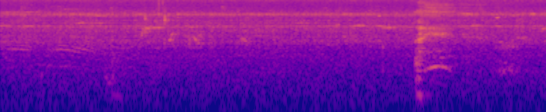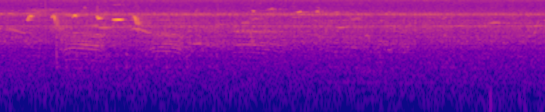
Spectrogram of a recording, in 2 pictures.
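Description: Wild birds calling over a low outdoor background: scattered short, arching chirps and high notes, busiest in the second half, and one louder, lower call about four seconds in.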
